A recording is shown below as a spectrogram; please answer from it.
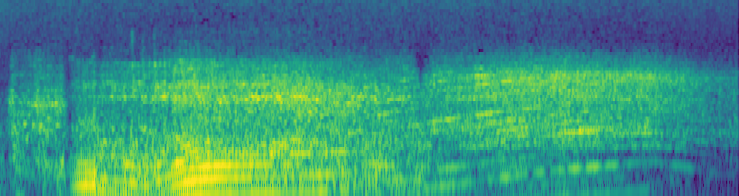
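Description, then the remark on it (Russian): A car engine starts up loudly with a deep rumble, then revs and pulls away, its whine rising in pitch as the sound gradually fades. “А этого давайте скорее в машину.”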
